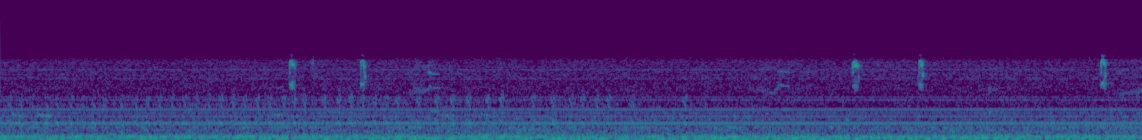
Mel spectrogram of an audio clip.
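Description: Short, high bird calls, mostly in pairs about half a second apart and repeated a few times, over a steady low hum.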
